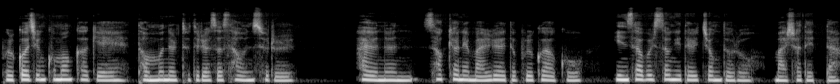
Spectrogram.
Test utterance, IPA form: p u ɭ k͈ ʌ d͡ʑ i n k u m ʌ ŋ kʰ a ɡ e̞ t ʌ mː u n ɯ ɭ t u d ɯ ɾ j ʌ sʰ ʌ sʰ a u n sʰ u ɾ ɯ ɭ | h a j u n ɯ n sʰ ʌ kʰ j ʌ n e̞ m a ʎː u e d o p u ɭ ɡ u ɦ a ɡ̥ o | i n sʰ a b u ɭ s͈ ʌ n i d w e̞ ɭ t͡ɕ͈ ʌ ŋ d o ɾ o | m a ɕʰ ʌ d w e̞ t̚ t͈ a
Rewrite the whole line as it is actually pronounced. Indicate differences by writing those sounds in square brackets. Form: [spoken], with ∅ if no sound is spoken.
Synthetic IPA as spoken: p u ɭ k͈ ʌ d͡ʑ i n k u m ʌ ŋ kʰ a ɡ e̞ t ʌ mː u n ɯ ɭ t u d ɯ ɾ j ʌ sʰ ʌ sʰ a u n sʰ u ɾ ɯ ɭ | h a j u n ɯ n sʰ ʌ kʰ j ʌ n e̞ m a ʎː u e d o p u ɭ ɡ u ɦ a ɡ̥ o | i n sʰ a b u ɭ s͈ ʌ [ŋ] i d w e̞ ɭ t͡ɕ͈ ʌ ŋ d o ɾ o | m a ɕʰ ʌ d w e̞ t̚ t͈ a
